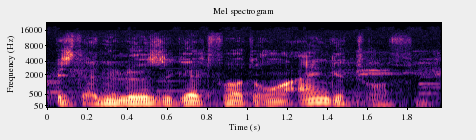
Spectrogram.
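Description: A man's voice: fairly low pitch, quick pace, over music, close to an everyday voice. An actor playing an educated male medical author in a radio play, asking questions in an articulate, conversational way. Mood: curious. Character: educated medical author, curious, questioning old school friend. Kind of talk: 1980s German radio play dialogue.

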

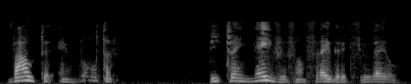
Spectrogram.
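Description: A man voicing a nervous, evasive café owner and informant with a hoarse, anxious delivery in an audiobook. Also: medium pitch, lively intonation, a little slow, no room sound, highs cut off, pitched above the performer's own voice. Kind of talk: audiobook character dialogue.

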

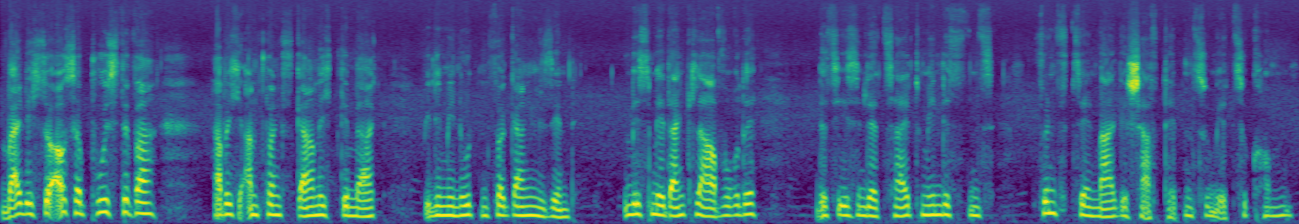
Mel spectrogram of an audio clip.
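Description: A man's voice: a little high, steady tone, a little slow, breathy edge, no echo, highs cut off. A man playing a frank, cheeky ten-year-old boy who tells his story in candid, wry audio drama narration, in standard German. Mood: hushed, shaken.

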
